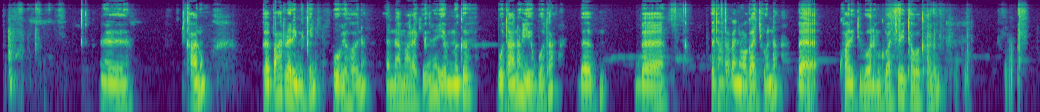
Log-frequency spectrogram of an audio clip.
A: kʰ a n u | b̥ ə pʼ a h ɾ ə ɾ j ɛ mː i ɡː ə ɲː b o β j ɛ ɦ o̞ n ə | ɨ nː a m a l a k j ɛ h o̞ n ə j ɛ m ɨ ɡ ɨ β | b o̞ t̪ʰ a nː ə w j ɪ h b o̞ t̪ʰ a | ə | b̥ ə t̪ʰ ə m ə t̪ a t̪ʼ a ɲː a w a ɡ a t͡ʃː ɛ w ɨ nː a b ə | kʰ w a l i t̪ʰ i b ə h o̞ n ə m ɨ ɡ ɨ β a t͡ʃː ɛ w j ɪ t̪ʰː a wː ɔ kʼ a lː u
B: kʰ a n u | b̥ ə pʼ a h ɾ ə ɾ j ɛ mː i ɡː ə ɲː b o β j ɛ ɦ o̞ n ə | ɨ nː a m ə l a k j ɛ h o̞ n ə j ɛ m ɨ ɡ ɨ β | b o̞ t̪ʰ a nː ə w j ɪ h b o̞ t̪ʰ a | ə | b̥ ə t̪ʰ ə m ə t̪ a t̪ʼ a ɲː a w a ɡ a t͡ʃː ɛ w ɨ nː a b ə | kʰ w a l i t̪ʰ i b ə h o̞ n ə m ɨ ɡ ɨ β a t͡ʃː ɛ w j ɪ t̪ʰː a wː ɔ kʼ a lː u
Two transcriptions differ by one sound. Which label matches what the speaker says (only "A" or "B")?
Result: A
